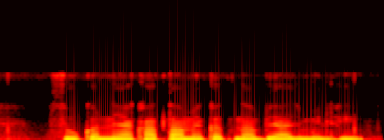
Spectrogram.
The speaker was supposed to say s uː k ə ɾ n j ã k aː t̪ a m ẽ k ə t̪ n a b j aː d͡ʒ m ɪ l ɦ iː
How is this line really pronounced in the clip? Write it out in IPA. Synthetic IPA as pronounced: s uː k ə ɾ n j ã kʰ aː t̪ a m ẽ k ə t̪ n a b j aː d͡ʒ m ɪ l ɦ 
